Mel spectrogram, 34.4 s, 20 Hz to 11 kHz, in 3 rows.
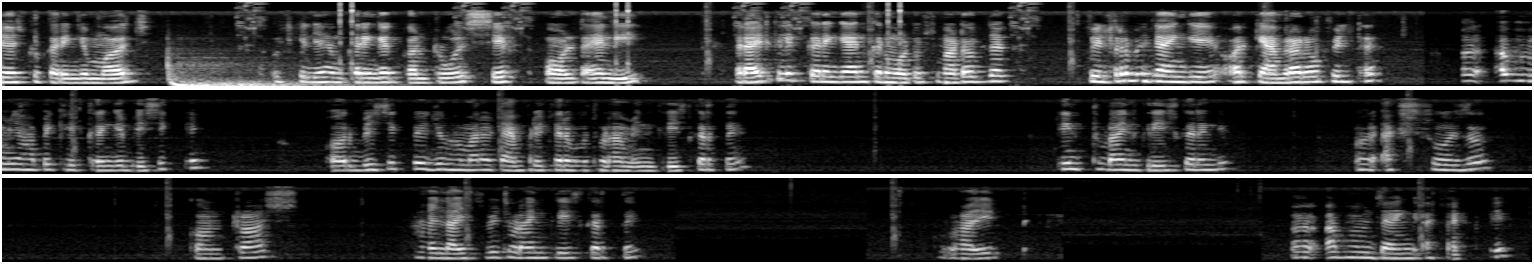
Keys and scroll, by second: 0.5 ctrl+alt+shift+e.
